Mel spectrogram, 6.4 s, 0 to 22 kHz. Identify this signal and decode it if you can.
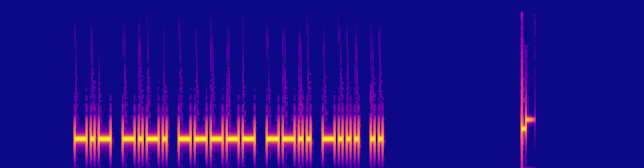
Morse code, heard as a keyed tone, about 28 wpm, 700 Hz. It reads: KC0ZBI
